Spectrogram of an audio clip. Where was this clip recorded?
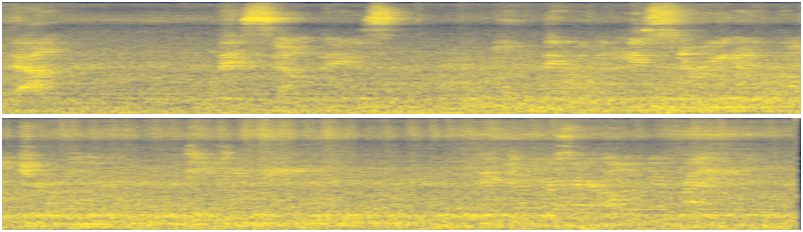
on a subway train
